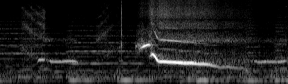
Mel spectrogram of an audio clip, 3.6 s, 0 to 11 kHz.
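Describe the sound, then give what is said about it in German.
Someone whistles an imitation of a Formula 1 car, a McLaren, speeding past: a few rising sweeps, then a sharp high note that swoops down in pitch as if the car zooms by, with no talking. “Das war Formel halt. 1 aus, vorbeigefahren Ja, ja, nur als Pfeifen.”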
